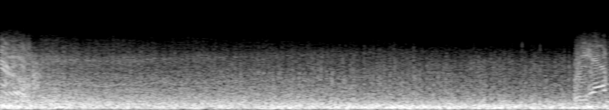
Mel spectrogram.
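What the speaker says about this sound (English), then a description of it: "We have liftoff." A rocket lifts off with a loud, steady roar of broadband rumble that holds without break, with a brief voice at the start and at the end.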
